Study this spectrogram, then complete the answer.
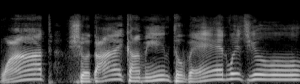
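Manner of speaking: high-pitched put-on Spanish accent. Showing how to voice her character, in a spanish accent. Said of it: "do a Spanish accent when you do her?".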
